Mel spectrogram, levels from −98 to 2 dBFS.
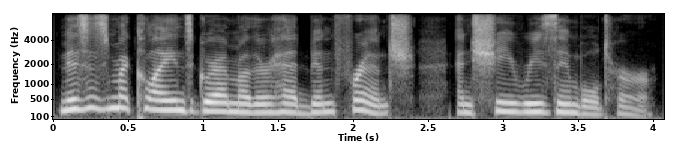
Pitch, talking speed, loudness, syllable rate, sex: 200 Hz, 145 wpm, -16 LUFS, 4.5 syllables/s, female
